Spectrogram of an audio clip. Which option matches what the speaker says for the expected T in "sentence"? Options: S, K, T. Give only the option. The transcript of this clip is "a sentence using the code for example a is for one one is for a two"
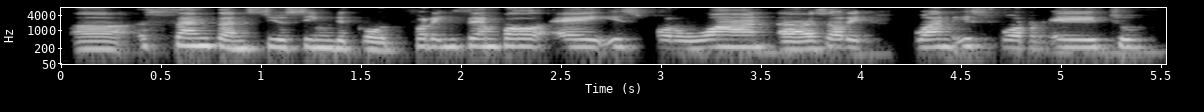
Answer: T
